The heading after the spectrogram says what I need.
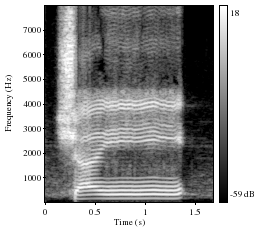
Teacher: since we are ending with the hamza and it has a kasratain, then a slight jerking sound must be made.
